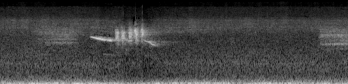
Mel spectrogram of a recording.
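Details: American goldfinch giving a single short high phrase: a thin rising whistle sliding into a brief bright buzzy burst, with faint high tones near the end and a steady low background hum.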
